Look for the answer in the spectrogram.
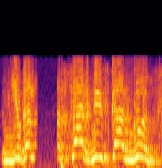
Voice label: mumble; svencoop; cracklife; gman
